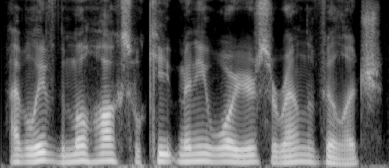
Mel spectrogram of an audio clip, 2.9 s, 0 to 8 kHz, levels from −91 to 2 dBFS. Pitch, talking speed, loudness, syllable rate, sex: 115 Hz, 225 wpm, -17 LUFS, 6.9 syllables/s, male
